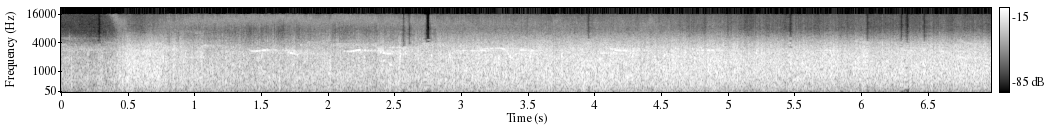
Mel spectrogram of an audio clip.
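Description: Steady outdoor hiss with a few faint, high bird chirps, about a second and a half in and again around four seconds.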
